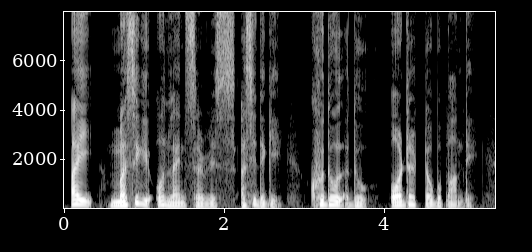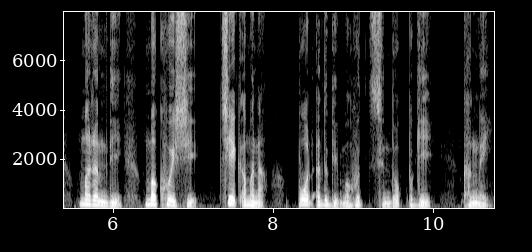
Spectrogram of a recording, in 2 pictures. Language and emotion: Manipuri, fearful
